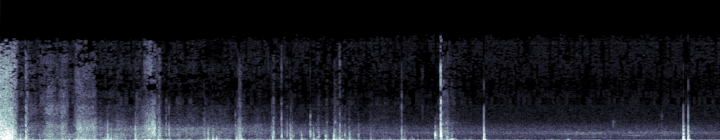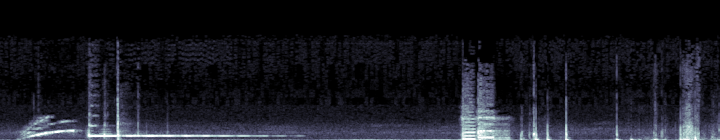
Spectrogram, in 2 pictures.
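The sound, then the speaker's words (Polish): Bluetooth headphones powering on: a quick rising chirp followed by a steady mid-pitched beep held for a couple of seconds, with scattered clicks and handling noises before and after. “mogę Wam pokazać, jaki jest dźwięk, jak te słuchawki się włącza.”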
